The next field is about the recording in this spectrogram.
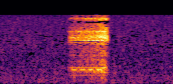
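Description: A computer alert sound marks the end of a download: a single brief, bright, hissy tone of about a third of a second, standing alone over quiet background hiss.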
